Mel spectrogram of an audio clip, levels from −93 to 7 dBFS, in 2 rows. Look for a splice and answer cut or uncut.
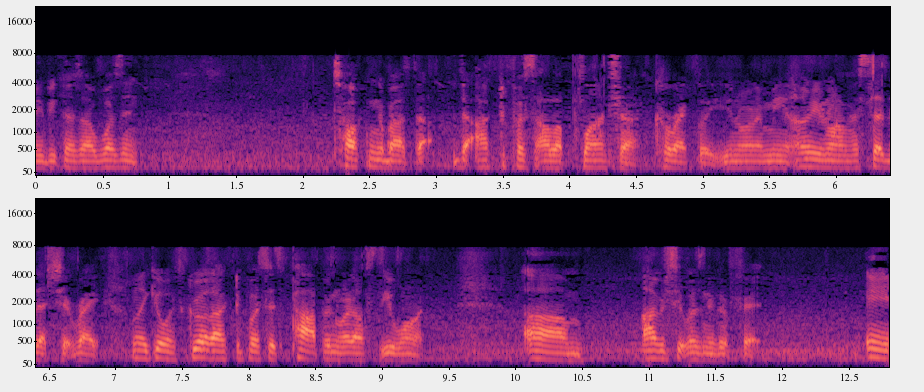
uncut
